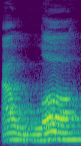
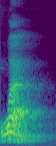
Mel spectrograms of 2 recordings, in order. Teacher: Yang tebal itu lafaz Allah a-nya. Allah. Nah, wa-nya tetap tipis. Wa. Jangan dibaca wallahu.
